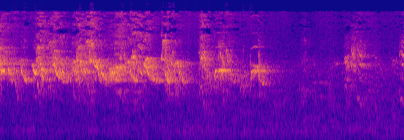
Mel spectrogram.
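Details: Fighting birds in a loud, continuous tangle of scratchy chirps and squawks that gradually thins into scattered sharp notes.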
